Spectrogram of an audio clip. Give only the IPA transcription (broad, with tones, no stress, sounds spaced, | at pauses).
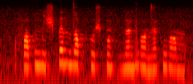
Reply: f ɑ˩˥ p ŋ͡m i˧˩ ʃ p ɛ˦ m d ɑ˧˩ p k u˧˩ ʃ p õ˧˩ k ɡ͡b œ̃˦ ɡ w ɔ̃˧˩ d œ̃˦ k w ɔ̃˧˩ m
